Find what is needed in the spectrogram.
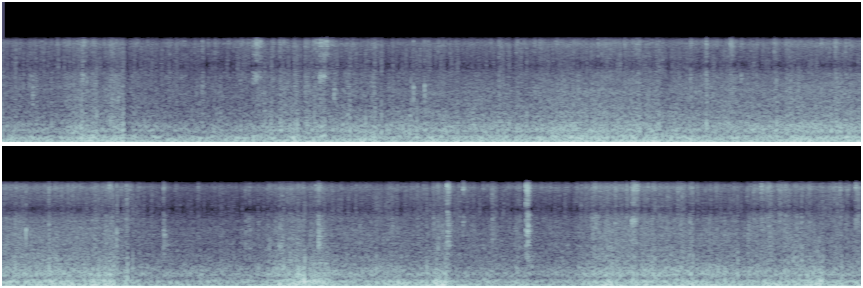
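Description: Flash-flood water rushing and churning across a desert wash: a loud, steady noise with a heavy low rumble underneath and scattered small ticks and spatters.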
